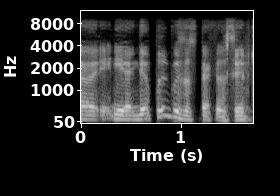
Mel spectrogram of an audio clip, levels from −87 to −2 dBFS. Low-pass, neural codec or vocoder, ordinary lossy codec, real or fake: 10.8 kHz; codec, 24 kHz, 0.9 kbps, WavTokenizer, medium music audio release; MP3, 96 kbps; fake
